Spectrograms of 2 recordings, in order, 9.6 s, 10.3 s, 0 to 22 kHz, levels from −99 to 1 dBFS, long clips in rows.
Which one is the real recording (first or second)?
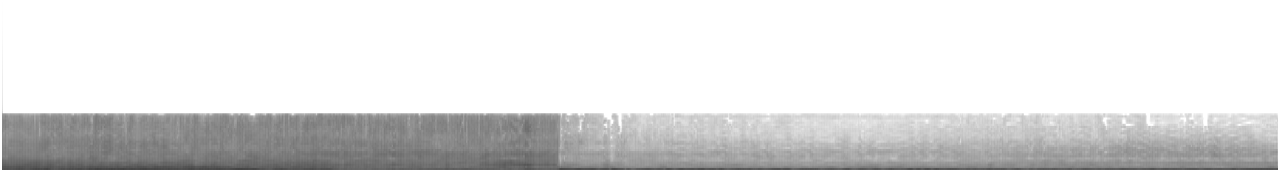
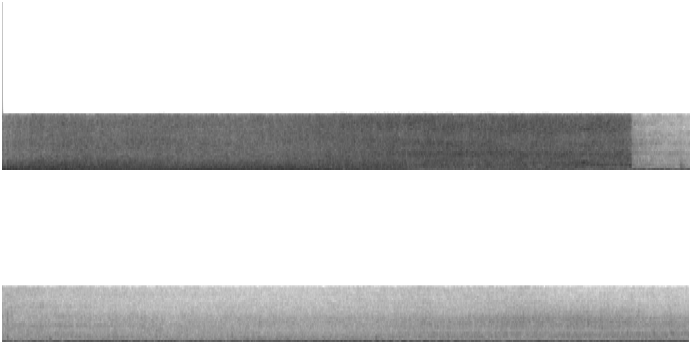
second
